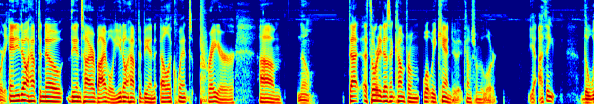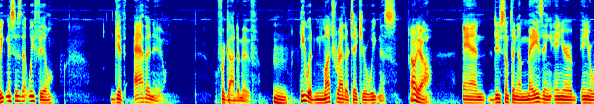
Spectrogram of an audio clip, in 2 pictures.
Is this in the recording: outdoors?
yes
